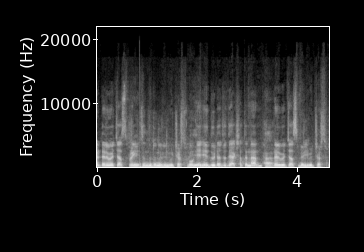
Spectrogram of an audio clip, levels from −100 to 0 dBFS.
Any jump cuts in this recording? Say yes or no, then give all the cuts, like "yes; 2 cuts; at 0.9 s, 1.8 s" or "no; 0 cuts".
yes; 1 cut; at 0.9 s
